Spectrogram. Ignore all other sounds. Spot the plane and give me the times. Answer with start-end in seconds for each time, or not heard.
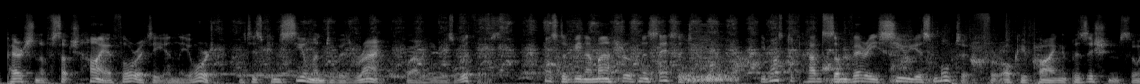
5.5-7.4.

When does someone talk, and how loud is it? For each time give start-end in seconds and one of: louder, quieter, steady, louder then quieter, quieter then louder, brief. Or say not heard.
0.0-11.3 steady.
